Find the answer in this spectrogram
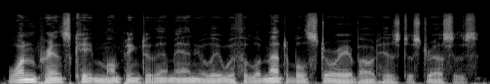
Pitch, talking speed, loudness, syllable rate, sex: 85 Hz, 170 wpm, -19 LUFS, 5.6 syllables/s, male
